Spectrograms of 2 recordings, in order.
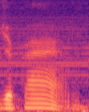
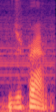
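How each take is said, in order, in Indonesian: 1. Diucapkan dengan aksen Inggris yang alami. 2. Diucapkan dengan aksen gaya Jepang. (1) "Yang seharusnya itu" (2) "Jika kamu berbicara bahasa Inggris seperti kamu berbicara bahasa Jepang"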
